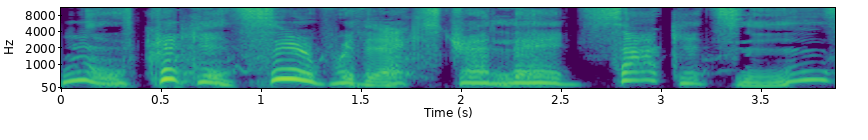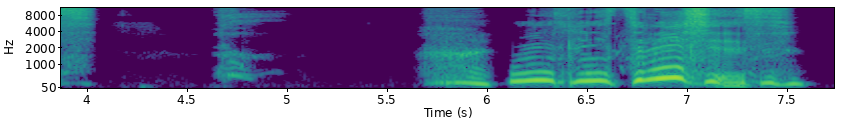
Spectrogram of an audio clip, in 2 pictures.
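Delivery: very high-pitched, eerie, creepy monster voice. Podcast host demonstrating a creepy voice: creepy monstrous voice. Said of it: "Starts to sound like creepy, monstrous stuff".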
